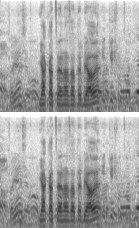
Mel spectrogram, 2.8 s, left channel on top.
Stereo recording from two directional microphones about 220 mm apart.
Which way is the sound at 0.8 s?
10° left (ahead or behind).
